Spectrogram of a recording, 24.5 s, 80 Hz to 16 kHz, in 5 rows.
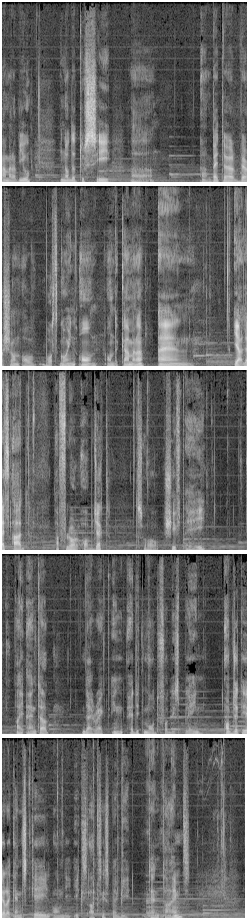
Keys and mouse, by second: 8.2 middle click, 8.8 shift+middle click, 9.6 shift+middle click, 10.3 shift+a, 13.3 shift+middle click, 14.3 middle click, 14.6 Tab, 15.1 shift+middle click, 16.8 shift+middle click, 20.0 s, 23.0 middle click, 23.7 shift+middle click.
